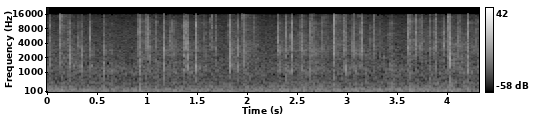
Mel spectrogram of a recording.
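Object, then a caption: Mechanical keyboard with plastic keycaps. Both hands type continuously with their fingertips on a black mechanical keyboard with ABS plastic keycaps, resting on a desk mat. A quick, uneven stream of short, bright plastic clicks and clacks runs throughout over a faint low rumble.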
